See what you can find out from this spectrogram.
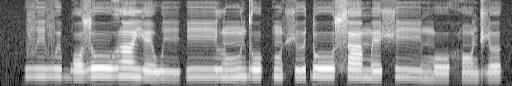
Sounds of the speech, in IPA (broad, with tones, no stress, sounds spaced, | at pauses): v i˧ v ɨ˧ b ɔ˨ z oː˦ ɣ ã˦ j e˨ w i˨ | iː˨ l ũ˨˦ d o˧ k ũ˧ ʃ ɨ˨˦ ɗ oː˦ s a˦ m e˧ ʃ iː˦˨ m o˨ h ɔ̃˨ d͡ʒ ə˧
